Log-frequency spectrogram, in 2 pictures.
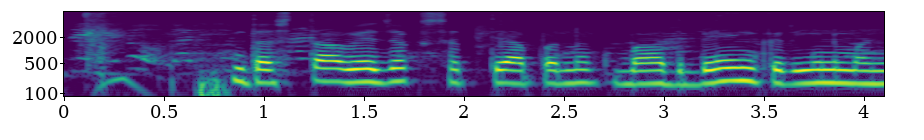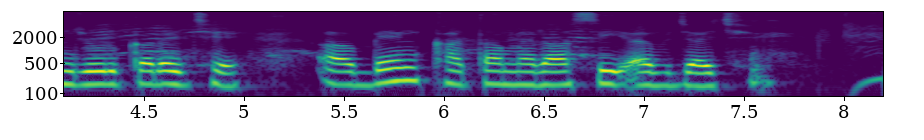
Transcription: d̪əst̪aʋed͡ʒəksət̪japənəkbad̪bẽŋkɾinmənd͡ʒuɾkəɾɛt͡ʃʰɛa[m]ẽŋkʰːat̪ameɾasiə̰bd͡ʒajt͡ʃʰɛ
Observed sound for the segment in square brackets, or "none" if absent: b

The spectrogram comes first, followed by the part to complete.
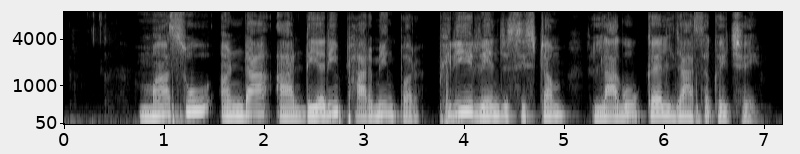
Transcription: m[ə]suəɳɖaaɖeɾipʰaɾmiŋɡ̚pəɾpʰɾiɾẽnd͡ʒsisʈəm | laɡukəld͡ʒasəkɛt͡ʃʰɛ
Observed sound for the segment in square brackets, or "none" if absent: a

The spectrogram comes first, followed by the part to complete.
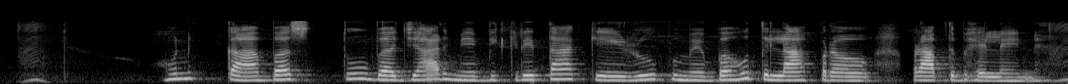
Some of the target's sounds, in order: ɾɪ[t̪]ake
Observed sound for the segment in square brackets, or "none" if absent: t̪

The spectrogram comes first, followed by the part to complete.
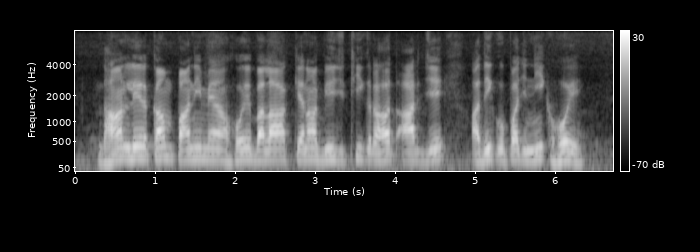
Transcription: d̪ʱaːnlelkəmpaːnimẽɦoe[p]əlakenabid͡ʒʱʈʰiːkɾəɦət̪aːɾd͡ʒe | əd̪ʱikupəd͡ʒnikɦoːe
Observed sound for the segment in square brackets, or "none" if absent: b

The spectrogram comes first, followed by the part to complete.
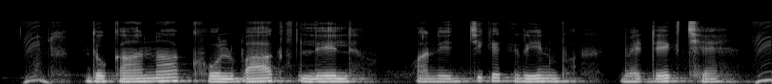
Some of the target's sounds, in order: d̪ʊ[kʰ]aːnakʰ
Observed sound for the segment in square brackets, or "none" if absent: k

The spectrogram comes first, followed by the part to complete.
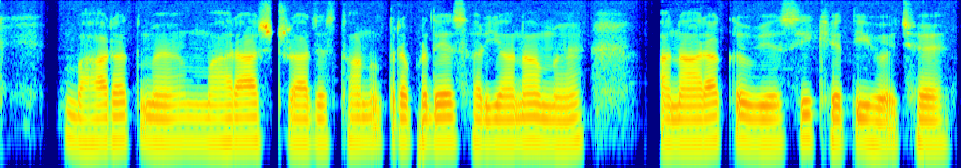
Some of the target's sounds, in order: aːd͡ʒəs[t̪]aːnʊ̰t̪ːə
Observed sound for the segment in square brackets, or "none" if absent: t̪ʰ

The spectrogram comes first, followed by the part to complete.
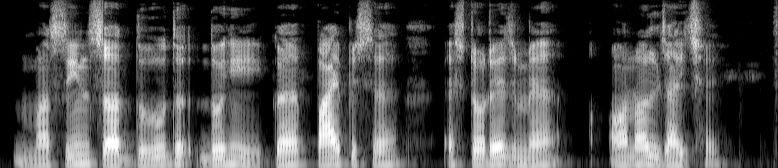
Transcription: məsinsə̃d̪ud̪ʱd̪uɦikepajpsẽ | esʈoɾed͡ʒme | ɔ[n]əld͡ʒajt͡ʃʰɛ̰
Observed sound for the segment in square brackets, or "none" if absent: n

